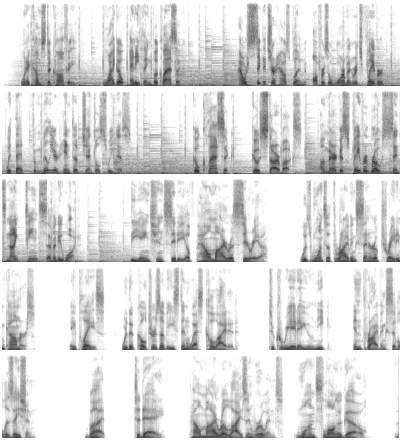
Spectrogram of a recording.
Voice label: us male; lektoring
